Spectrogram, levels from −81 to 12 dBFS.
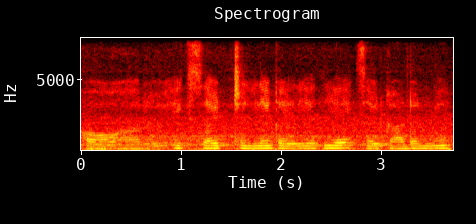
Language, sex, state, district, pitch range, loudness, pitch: Hindi, female, Chandigarh, Chandigarh, 160-180 Hz, -17 LUFS, 170 Hz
